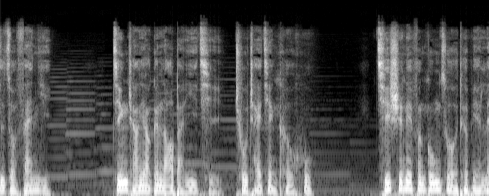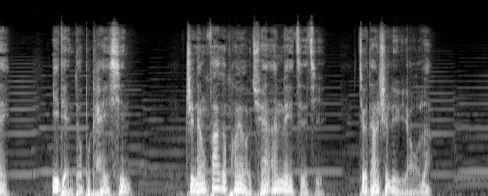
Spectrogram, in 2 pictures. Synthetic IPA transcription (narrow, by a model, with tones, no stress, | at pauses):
ɹ̩˧t͡swɔ˥˩fa˥ni˥˩ | t͡ɕi˥ŋʈ͡ʂʰɑ˧˥ŋjɑ˥˩ʊkə˥nlɑ˧˥ʊpa̰˨˩ni˥˩t͡ɕʰḭ˨˩˦ʈ͡ʂʰu˥ʈ͡ʂʰa˥ɪt͡ɕjɛ˥˧nkʰɤ˥˧xu˥˩ | t͡ɕʰi˧˥ʂɻ̩˧˥n˥˧ɪfə˥˩nkʊ˥ŋt͡swɔ˥˩t̪ʰɤ˥˩pjɛ˧˥le˥˩ɪ | i˥˩t̪jɛ̰˨˩nt̪o˥ʊpu˥˩kʰa˥ɪɕi˥n | ʈ͡ʂɻ̩˨˩nɤ˧˥ŋfa˥ɡə˨˩pʰɤ˧˥ŋjo˨˩ʊt͡ɕʰɥɛ˥nʔa˥nwe˥˧ɪt͡sɹ̩˥˩t͡ɕḭ˨˩˦ | t͡ɕjo˥˩ʊt̪ɑ˥ŋʂɻ̩˧˥ly̰˨˩jo̰˧˥ʊlə˧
